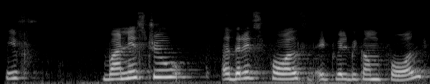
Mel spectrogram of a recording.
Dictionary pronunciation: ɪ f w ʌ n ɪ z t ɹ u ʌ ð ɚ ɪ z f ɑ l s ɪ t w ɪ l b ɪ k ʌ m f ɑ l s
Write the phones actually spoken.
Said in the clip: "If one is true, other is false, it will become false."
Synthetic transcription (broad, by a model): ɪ f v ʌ n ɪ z t u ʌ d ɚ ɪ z f ɑ l s ɪ t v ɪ l b ɪ k ʌ m f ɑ l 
